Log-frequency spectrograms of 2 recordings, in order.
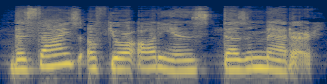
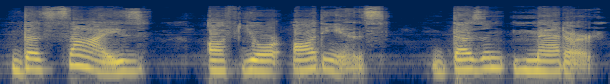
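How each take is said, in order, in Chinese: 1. 这句话读得流畅，语速正常。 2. 这句话读得慢而仔细。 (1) "我们现在再连起来读一遍" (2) "我会用慢速来读"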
